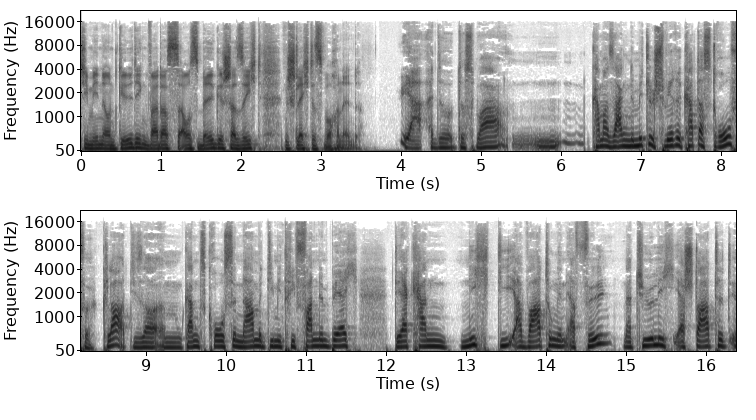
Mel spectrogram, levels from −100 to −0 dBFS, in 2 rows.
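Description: Speech, with a rough ticking buzz at 20 Hz riding on the signal from 9.4 to 12.45 s, ending just before "nicht die". The resampler restarted on every 50 ms block, likely converting 44.1 to 48 kHz, leaving an error at each block edge.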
